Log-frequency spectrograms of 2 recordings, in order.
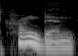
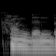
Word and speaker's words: Khruangbin: the band is Khruangbin, pronounced Khruangbin, but it's spelled K H R U A N G B I N, Khruangbin.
